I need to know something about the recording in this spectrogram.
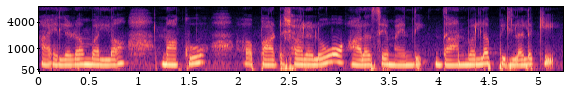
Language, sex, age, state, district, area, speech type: Telugu, female, 18-30, Telangana, Suryapet, urban, spontaneous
